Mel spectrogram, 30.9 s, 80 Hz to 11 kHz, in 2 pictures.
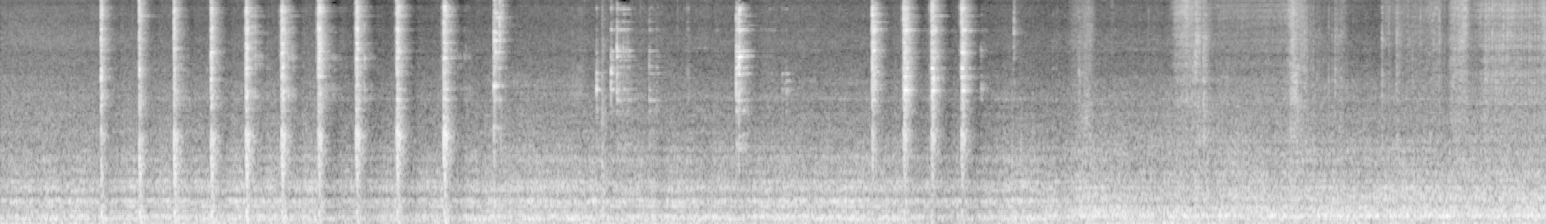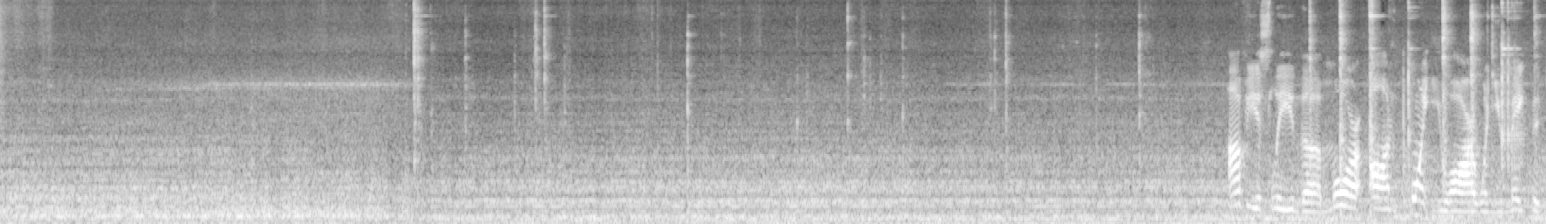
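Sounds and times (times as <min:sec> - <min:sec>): steady low hum: 0:00.0 - 0:30.9
hammer striking steel anvil: 0:28.5 - 0:30.9.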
